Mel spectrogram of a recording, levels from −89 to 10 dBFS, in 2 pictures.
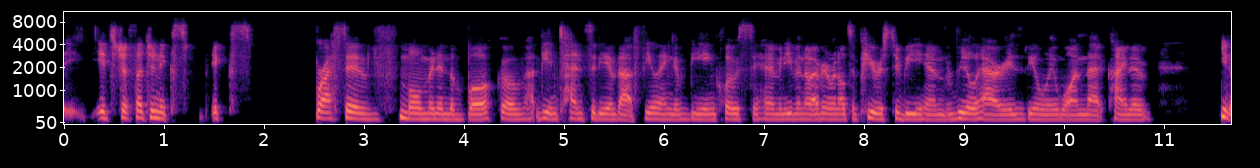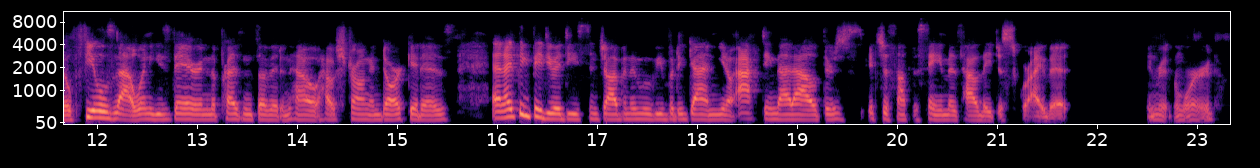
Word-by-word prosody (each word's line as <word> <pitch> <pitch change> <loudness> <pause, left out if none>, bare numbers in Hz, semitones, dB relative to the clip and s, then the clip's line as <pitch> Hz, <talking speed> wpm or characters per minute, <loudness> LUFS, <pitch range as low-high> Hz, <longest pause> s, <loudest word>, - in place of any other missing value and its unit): i 395 -3 -8 0.2
it's 190 -1 0
just 195 -3 +2
such 200 +1 +2
an 195 -2 +5
ex 175 - -5 1.1
expressive 170 -4 +1
moment 165 -4 +1
in 155 - -1
the 150 - -1
book 150 +2 +1
of 150 0 0
the 185 - 0
intensity 165 -1 -2
of 150 - -2
that 155 - +1
feeling 155 -3 -2
of 150 +1 -5
being 155 -1 -3
close 155 0 -2
to 155 - -6
him, 155 -1 -4
and 155 - -3
even 155 -1 -2
though 155 - +1
everyone 155 0 +1
else 150 +1 -3
appears 160 -1 0
to 180 - -3
be 155 -1 +1
him, 145 -1 -3
the 150 - -5
real 170 -1 +2
Harry 150 -2 +1
is 155 +1 -7
the 160 - -1
only 145 -1 -3
one 145 0 -2
that 140 -2 -1
kind 145 0 -1
of, 145 0 -4 0.7
you 225 - +6
know, 135 - +2
feels 195 +4 +6
that 170 - +5
when 155 +1 +1
he's 150 0 -1
there 155 -1 +2
in 145 0 -2
the 145 - -3
presence 155 -2 -1
of 145 -1 +1
it 140 - -2
and 135 - -6
how 140 -3 +1
how - - -2
strong 155 -5 -2
and 145 +2 -5
dark 150 +1 +2
it 150 -2 +1
is, 140 +2 -3 0.4
and 190 - +6
I 220 - +8
think 250 0 +5
they 230 -3 +6
do 165 -3 +3
a 155 - +6
decent 155 +1 -5
job 150 -1 +3
in 160 - -6
the 155 - -2
movie, 155 -1 -3
but 155 +1 -5
again, 150 -2 +1
you 150 - -2
know, - - -1
acting 170 -1 +2
that 150 0 +2
out, 145 -1 +3
there's 155 0 -7
it's 170 - -7
just 170 - -4
not 145 0 -2
the 140 - -16
same 140 -1 -3
as 135 - -5
how 130 0 +2
they 125 -1 -3
describe - - -3
it - - -1 0.8
in - - -6
written - - -7
word. - - -5
155 Hz, 240 wpm, -23 LUFS, 150-165 Hz, 1.1 s, I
